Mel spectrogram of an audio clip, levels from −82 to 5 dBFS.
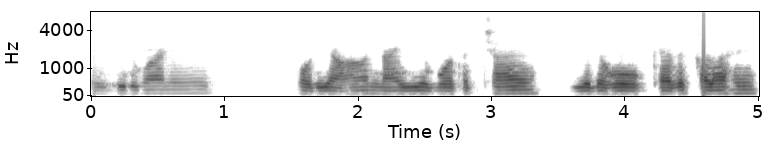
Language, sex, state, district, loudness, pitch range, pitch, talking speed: Hindi, male, Uttar Pradesh, Jyotiba Phule Nagar, -27 LUFS, 110-120 Hz, 115 Hz, 145 wpm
